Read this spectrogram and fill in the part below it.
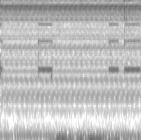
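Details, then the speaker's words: A steady high beep from a continuity tester with green light on an HVAC disconnect fuse over a low hum; continuity shows the fuse is good, though loosely seated. "now we're going to check these fuses put the dummy beep on you can see the green light and hear it"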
